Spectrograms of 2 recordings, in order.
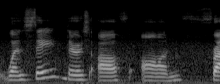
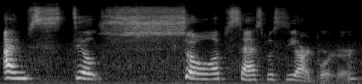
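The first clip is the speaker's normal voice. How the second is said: gushing excitement; 2 semitones higher, 9 dB louder, slower than usual. Real, not acted. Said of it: "one of my most favorite things".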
